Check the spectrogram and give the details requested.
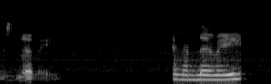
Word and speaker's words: Louis: Jeez, do you need me to lecture you on why it's pronounced Louis and not Lewis? He's from the UK, not from America. You Americans might pronounce it Lewis. We pronounce it Louis.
